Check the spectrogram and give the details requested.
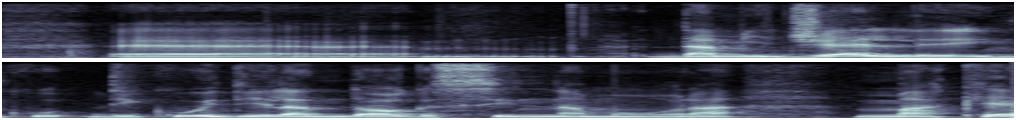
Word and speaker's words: Dylan Dog: tutti i lettori che si pronuncia dylan dog e non dailan dog e c'è tutta questa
